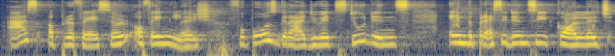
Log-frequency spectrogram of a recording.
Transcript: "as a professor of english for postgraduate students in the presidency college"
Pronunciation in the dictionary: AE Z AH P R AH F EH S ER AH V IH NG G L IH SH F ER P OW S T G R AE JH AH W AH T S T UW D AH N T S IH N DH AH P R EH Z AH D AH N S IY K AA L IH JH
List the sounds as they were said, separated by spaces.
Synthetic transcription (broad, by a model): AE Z AH P R AH F EH S ER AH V IH NG G L IH SH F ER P OW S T G R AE JH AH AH T S T UW D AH N T S IH N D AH P R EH S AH D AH N S IY K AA L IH JH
